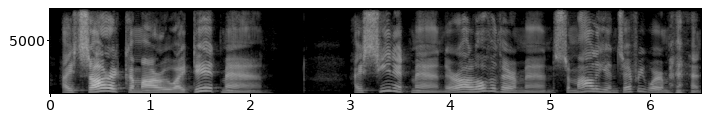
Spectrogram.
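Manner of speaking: high, loud, slow, drawn-out, insistent voice. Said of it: "Impression of Pseudo".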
